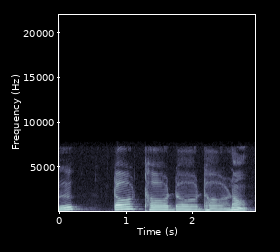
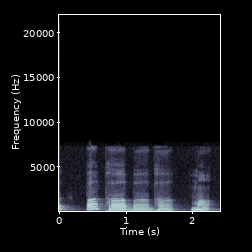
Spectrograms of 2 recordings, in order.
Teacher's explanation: क से म तक के ये 25 वर्गीय वर्ण स्पर्श कहलाते हैं, क्योंकि इनके उच्चारण के समय जिह्वा मुख के विभिन्न भागों का स्पर्श करती है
